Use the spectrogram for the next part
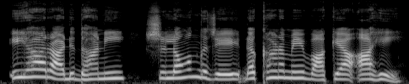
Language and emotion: Sindhi, neutral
